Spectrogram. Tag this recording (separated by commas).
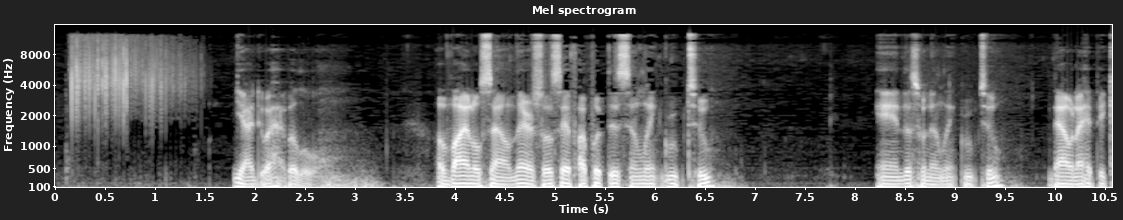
Speech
